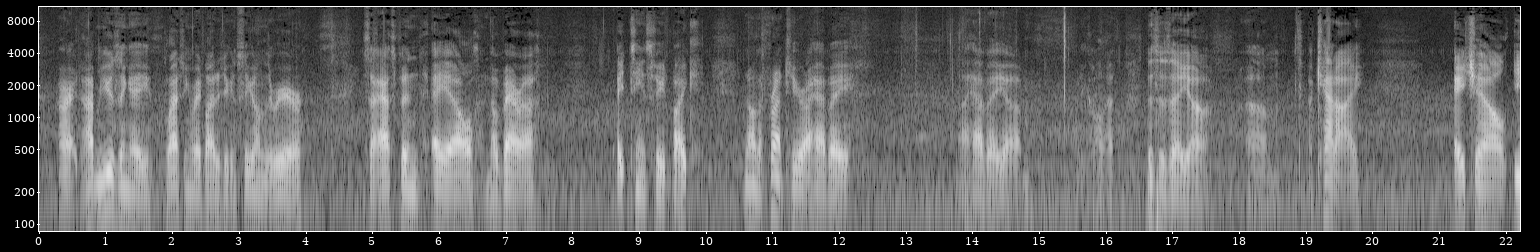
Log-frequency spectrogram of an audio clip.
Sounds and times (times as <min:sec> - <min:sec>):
Speech: 0:00.3 - 0:04.0, 0:04.9 - 0:07.6, 0:08.6 - 0:10.0, 0:10.6 - 0:12.3, 0:13.8 - 0:14.9, 0:15.5 - 0:19.9, 0:21.2 - 0:22.2.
